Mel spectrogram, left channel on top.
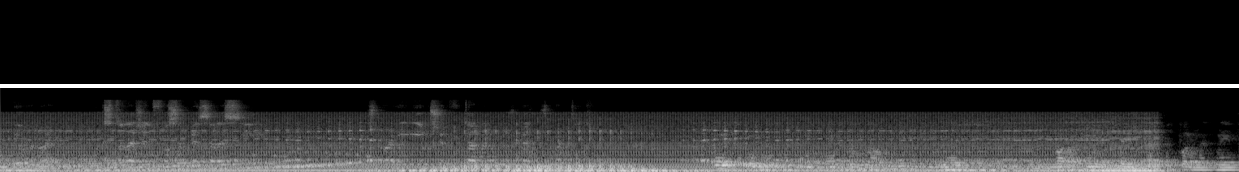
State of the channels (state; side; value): silent; left; digital silence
